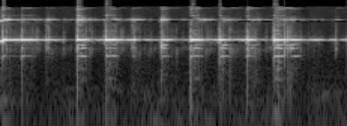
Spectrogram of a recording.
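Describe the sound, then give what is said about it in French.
A doorbell ringing at a house, with many rapid, bright metallic rings repeating in quick bursts over about two seconds, each carrying a steady high-pitched tone. “Alors, il sonne chez Gilles.”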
